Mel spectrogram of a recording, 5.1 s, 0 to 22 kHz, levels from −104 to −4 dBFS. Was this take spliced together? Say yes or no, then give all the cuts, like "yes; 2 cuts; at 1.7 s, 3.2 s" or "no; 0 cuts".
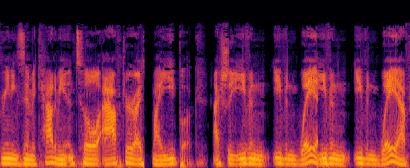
yes; 3 cuts; at 1.8 s, 2.6 s, 4.0 s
